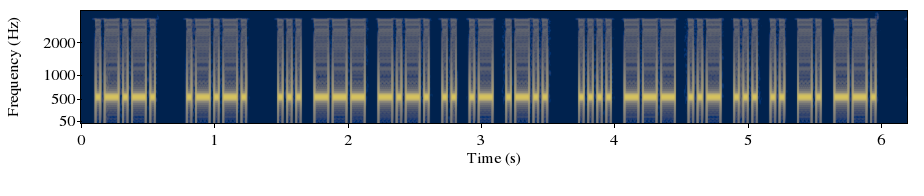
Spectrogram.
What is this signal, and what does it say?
Morse code, heard as a keyed tone, about 36 wpm, 550 Hz. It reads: <AR> <AR> SOCIAL HOUSING
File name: podcast / News headlines-1x-35x35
